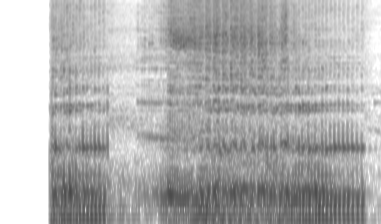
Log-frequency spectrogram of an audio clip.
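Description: An alligator gives a deep, rumbling growl in two bursts, the second longer and throbbing. No other sounds are heard.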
